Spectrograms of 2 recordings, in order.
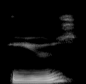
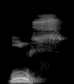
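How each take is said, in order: First: The word ends with a buzzing z sound. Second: The word ends with a hissing s sound. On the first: It is the verb. "making the z sound, the vibration sound like zebra" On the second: It is the noun. "There's no vibration. It's just the s"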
